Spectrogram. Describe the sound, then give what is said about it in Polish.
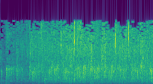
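Sustained applause from an audience at a prayer gathering, a dense, steady wash of many hands clapping at an even loudness for the whole three seconds, with no voices standing out. “Brawa dla Magdy.”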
